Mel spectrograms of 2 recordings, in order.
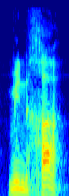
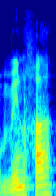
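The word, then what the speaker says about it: מנחה: The 3 prayers a day: Shacharit, the morning prayer; Mincha, in the afternoon, or Mincha, if you cannot pronounce the Cha; and Arvit or Ma'ariv,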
